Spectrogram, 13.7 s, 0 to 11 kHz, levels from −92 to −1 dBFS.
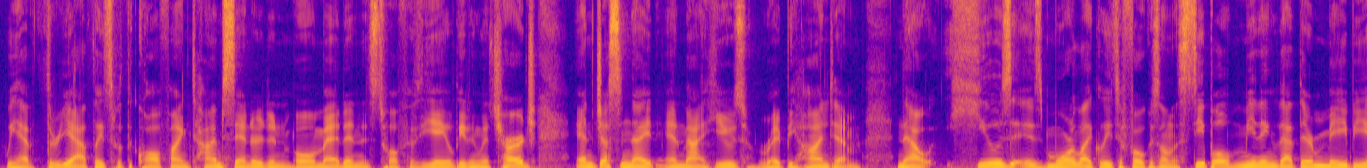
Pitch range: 105-140 Hz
